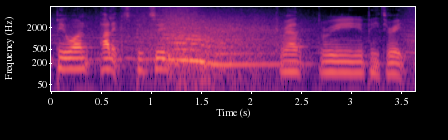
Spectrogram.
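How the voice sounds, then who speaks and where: Gravelly man commentating on sim racing. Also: medium pitch, steady tone, measured pace. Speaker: motorsport stream commentator. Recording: clear background noise on stream.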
